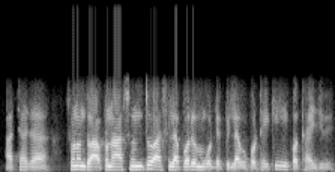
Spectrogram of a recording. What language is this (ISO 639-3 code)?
ori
